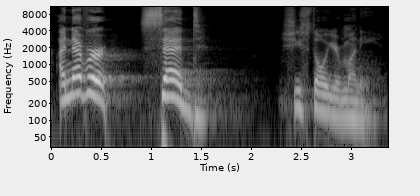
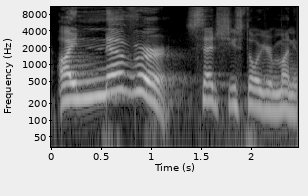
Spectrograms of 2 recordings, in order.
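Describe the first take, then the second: First: The word "said" carries the main stress. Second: The word "never" carries the main stress. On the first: It was only hinted at, not said. "I may have alluded to it" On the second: It never happened at all. "That's the emphasis on like never"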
